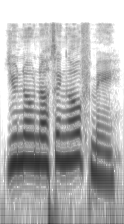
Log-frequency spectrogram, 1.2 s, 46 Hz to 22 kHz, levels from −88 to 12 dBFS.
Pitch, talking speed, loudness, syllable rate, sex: 235 Hz, 240 wpm, -14 LUFS, 5.3 syllables/s, female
